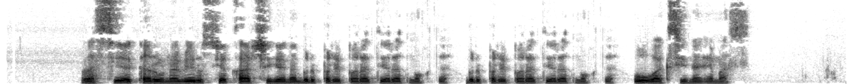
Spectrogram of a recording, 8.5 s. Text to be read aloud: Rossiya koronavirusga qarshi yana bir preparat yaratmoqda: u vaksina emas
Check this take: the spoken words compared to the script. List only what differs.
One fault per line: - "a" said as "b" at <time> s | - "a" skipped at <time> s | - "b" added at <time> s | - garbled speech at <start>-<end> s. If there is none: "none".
- "bir preparat yaratmoqda" added at 4.7 s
